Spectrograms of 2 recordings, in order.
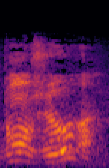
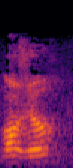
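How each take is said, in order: First: It is said warmly and sincerely. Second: It is said coldly, with a hostile tone.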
